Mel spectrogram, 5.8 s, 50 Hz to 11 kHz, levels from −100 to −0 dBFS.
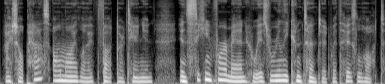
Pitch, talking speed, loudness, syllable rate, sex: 170 Hz, 205 wpm, -17 LUFS, 5.0 syllables/s, female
